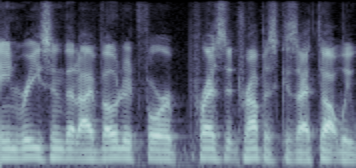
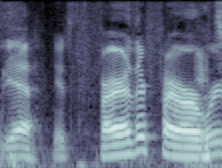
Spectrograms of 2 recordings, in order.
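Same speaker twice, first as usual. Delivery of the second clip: loud, put-on Irish accent; 3 semitones higher, 6 dB louder than usual. Practicing accents together with others, explaining where the sound sits: Irish accent. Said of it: "sound like a couple of Conor McGregors".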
